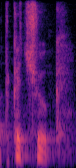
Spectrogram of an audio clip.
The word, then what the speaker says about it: Kachuk: the pronunciation yes so my last name is uh kachuk so all right so kachuk kind of so you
